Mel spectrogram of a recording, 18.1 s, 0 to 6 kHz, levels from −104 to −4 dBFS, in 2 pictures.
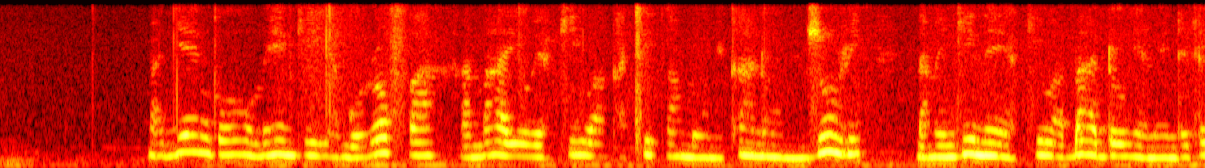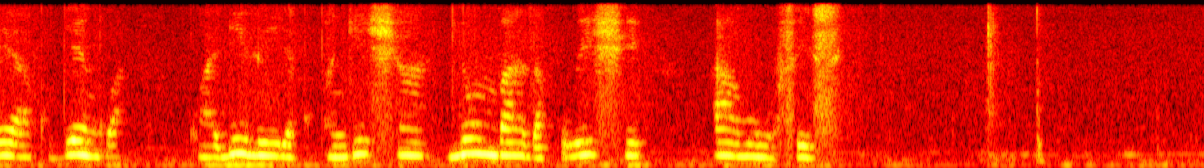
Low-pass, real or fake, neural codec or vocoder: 5.4 kHz; real; none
